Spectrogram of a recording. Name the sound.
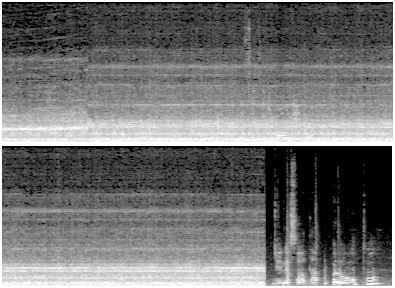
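electric mixer beating egg whites with sugar for cloud cake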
